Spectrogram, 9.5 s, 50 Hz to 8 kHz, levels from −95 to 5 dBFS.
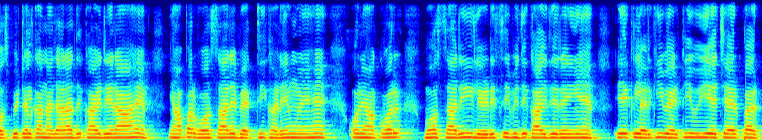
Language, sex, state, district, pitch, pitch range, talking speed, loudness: Hindi, male, Uttar Pradesh, Gorakhpur, 215 Hz, 210-220 Hz, 215 wpm, -16 LUFS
